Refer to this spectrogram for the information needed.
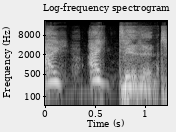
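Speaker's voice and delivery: sincere, earnest, high little voice. Imitating how a co-host sounds, earnest Eric tone. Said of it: "what I call earnest Eric".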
